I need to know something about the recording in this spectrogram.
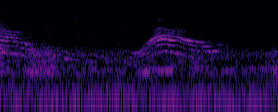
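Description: Pet monkey calling in drawn-out, meow-like calls: the tail of one call at the very start, then one long call about two seconds in that rises and then falls in pitch.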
